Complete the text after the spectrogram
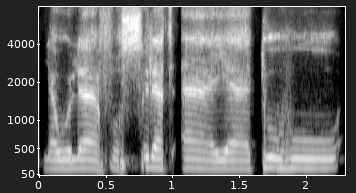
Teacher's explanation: Hamzah yang dikelabukan, yang diringankan bunyi antara hamzah dan mad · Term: hamzah tashil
